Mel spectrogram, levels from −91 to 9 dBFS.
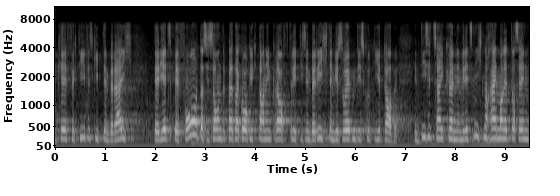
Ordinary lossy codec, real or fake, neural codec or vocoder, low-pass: none; real; none; 7.2 kHz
